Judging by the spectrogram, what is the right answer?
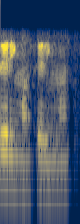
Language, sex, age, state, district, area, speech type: Tamil, female, 18-30, Tamil Nadu, Namakkal, rural, conversation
